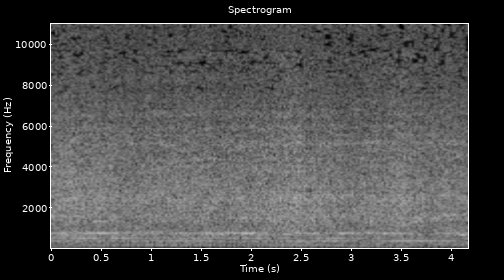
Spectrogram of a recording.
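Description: Caterpillar compact track loader's diesel engine running at a steady speed, with an even, unchanging pitch.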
